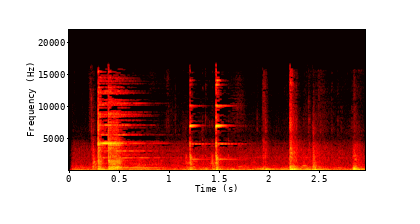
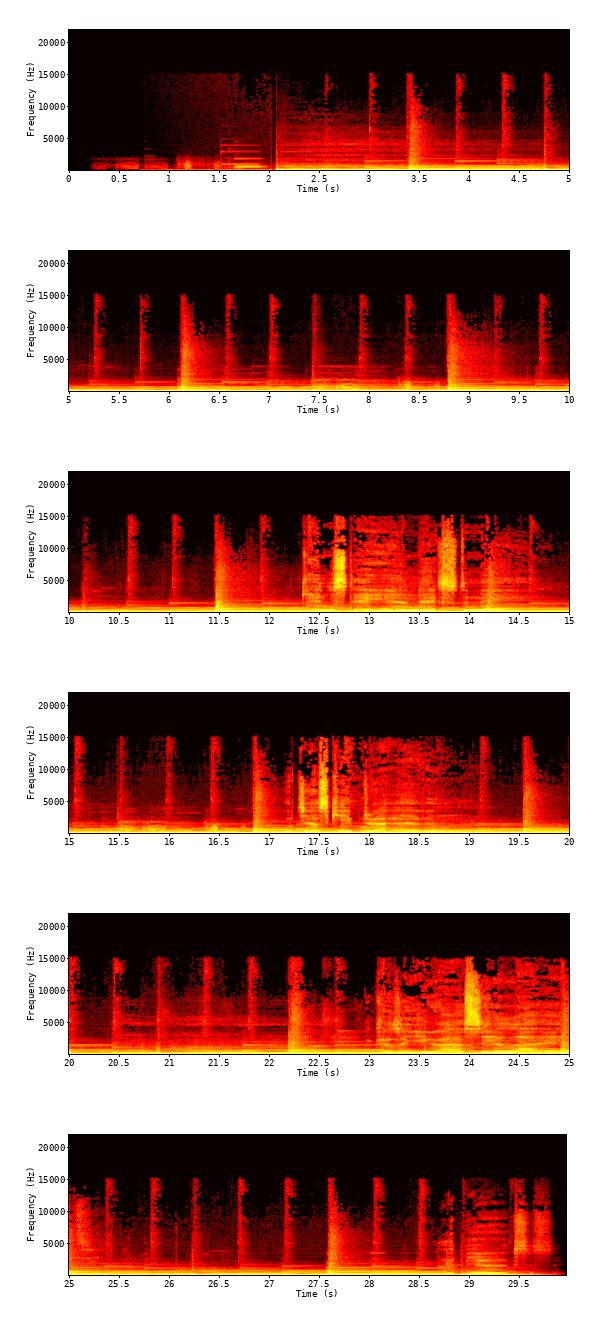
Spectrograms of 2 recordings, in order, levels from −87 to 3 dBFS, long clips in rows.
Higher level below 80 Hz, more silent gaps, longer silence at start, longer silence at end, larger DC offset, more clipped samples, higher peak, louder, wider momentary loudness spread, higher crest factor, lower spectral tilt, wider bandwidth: second, -40 dBFS vs -14 dBFS; neither; second, 0 s vs 1.15 s; second, 0 s vs 0.2 s; neither; neither; second, -10 dBFS vs 0 dBFS; second, -30 LUFS vs -15 LUFS; first, 14 LU vs 4 LU; first, 22 dB vs 12 dB; second, -3.5 dB/octave vs -6 dB/octave; first, 16.5 kHz vs 14 kHz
